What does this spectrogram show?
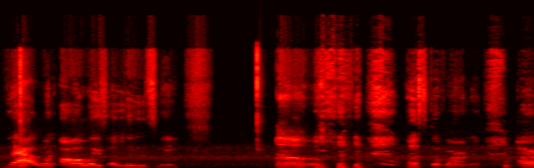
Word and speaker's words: Husqvarna: I Husqvarna, thank you very much. There shouldn't be a sewing machine that I don't know how to say the name of, but that one always eludes me. Husqvarna.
